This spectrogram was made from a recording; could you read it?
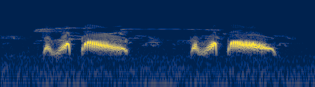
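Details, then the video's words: Decoy spotted dove, kept to provoke other doves into cooing, gives two hoarse cooing phrases about two seconds apart, each a short wavering note followed by a longer, steadier, drawn-out coo; a quiet room with no other sounds. "Tiếng Chim Cu Mồi dùng Kích Bổi Hiệu Quả Mở Là Gáy"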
